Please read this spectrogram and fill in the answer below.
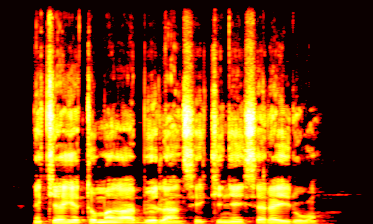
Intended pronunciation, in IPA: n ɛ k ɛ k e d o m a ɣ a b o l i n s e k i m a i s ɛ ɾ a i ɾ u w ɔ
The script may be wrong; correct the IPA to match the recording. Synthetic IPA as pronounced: n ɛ k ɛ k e t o m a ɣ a b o l a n s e k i ɲ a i s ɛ ɾ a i ɾ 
